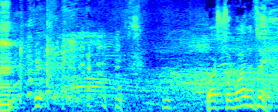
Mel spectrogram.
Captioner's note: buzzer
